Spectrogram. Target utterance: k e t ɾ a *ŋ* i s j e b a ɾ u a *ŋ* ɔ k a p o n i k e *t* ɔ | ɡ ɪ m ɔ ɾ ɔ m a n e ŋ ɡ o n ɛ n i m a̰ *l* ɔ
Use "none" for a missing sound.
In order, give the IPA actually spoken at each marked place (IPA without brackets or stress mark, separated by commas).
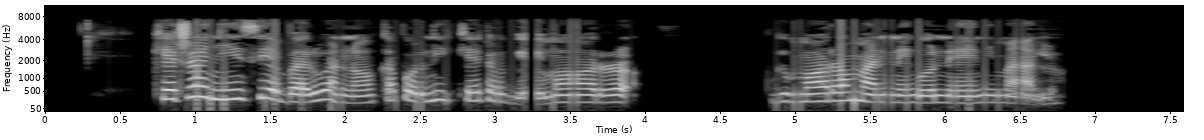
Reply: ɲ, n, t, l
